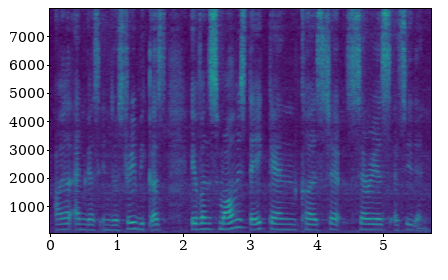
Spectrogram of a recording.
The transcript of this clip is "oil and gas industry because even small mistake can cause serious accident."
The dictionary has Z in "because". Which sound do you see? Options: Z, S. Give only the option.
S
